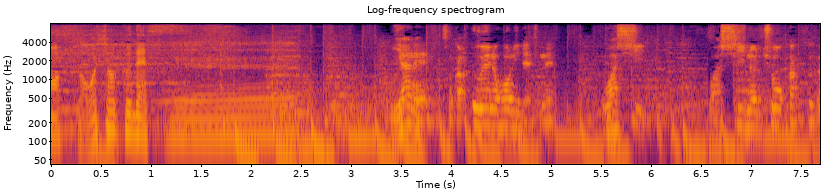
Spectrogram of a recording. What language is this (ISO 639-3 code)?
jpn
